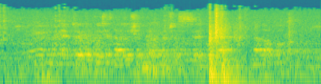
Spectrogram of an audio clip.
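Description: Indistinct talk from a radio broadcast, with one sharp knock or bang about three seconds in.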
